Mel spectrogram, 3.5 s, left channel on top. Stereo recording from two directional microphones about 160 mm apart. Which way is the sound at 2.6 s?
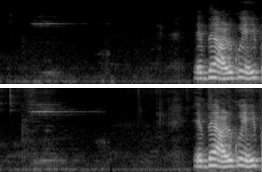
55° right (ahead or behind).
